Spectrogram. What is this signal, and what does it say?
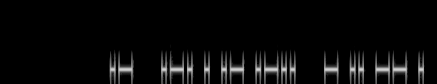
Morse code, heard as a keyed tone, about 28 wpm, 700 Hz. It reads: A REAL TIME
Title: A Sound Of Thunder 28wpm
